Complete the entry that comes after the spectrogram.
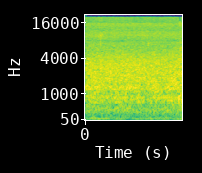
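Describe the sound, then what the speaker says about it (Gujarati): Rain falls on a rooftop terrace as a soft, even hiss, faint and steady through the brief moment, with no voices. "જો વરસાદ ચાલુ થઈ ગયો છે"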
